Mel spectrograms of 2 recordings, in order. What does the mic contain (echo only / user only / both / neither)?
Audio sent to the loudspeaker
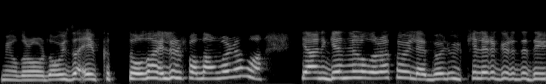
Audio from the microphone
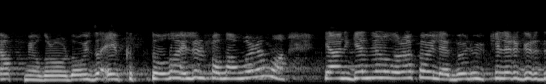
echo only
